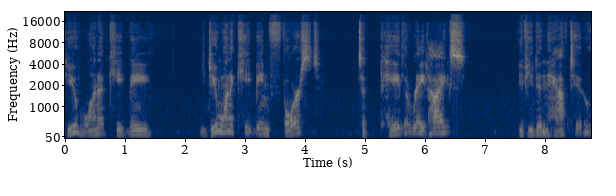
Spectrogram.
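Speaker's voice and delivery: soft, caring, worried, concerned tone. Demonstrating how to lean down and ask someone this, in a concerned tone. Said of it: "in a concerned tone".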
